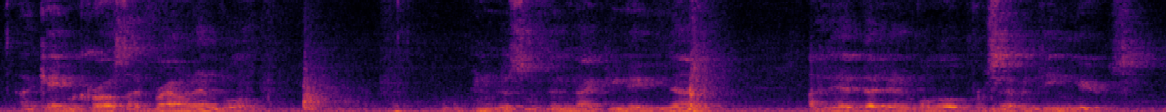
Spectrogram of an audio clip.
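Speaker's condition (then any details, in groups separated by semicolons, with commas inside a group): Tongue cancer surgery; three malignant tongue tumors removed, both sides of tongue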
